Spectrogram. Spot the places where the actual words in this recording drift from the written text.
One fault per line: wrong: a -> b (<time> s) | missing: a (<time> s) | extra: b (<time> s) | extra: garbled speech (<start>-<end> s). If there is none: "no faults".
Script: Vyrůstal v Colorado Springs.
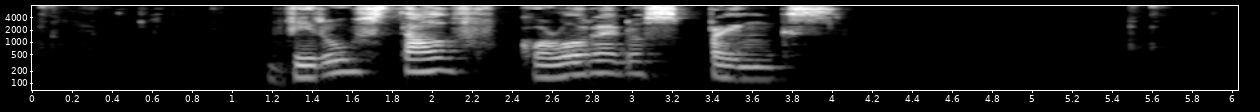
no faults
